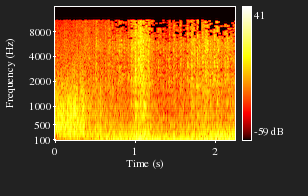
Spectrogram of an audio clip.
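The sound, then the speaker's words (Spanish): A car engine rumbles low and steady as the car pulls up and stops at a barrier in a 1997 black comedy film. The sound swells briefly near the middle, then settles back to an even hum. “El coche de Paco se para junto a él.”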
